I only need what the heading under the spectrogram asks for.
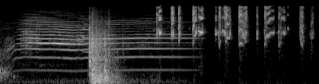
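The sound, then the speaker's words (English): A cat gives a long, steady meow, cut by a dull thump, followed by a quick run of short, high-pitched squeaks. “The answer is, while the cat's away, the mice will play.”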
